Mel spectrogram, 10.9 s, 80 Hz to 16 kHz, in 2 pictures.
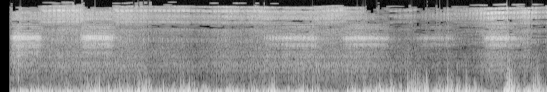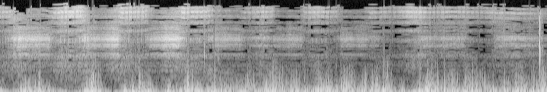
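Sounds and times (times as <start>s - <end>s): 
haruzemi spring cicada: 0.1s - 10.9s.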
